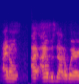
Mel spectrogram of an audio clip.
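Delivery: ordinary talk, nothing marked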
